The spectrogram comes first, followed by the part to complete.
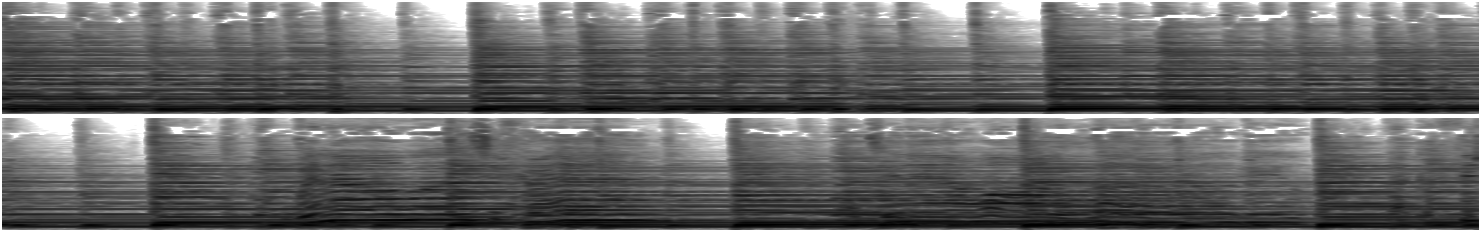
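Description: Acoustic guitar strummed in a steady rhythm of chords. A little past halfway, a wordless sung voice joins over the guitar.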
